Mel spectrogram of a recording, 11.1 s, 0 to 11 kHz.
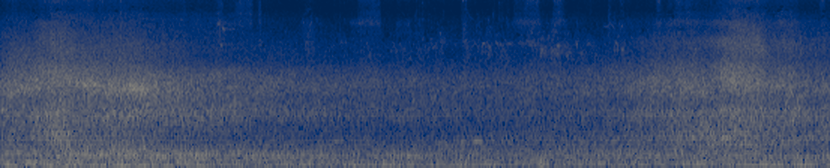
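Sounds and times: vehicle passing: 0:00.0 - 0:04.4, 0:07.8 - 0:11.0.

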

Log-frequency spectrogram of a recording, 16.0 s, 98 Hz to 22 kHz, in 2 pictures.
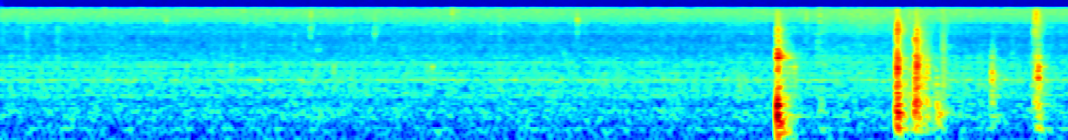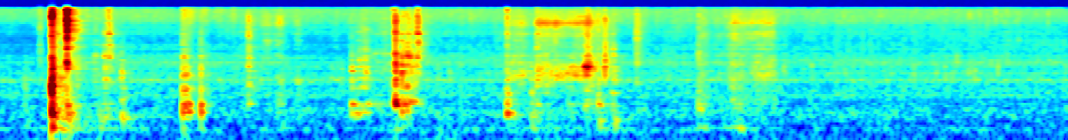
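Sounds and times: paper cup rustle: 0:08.7 - 0:13.9.

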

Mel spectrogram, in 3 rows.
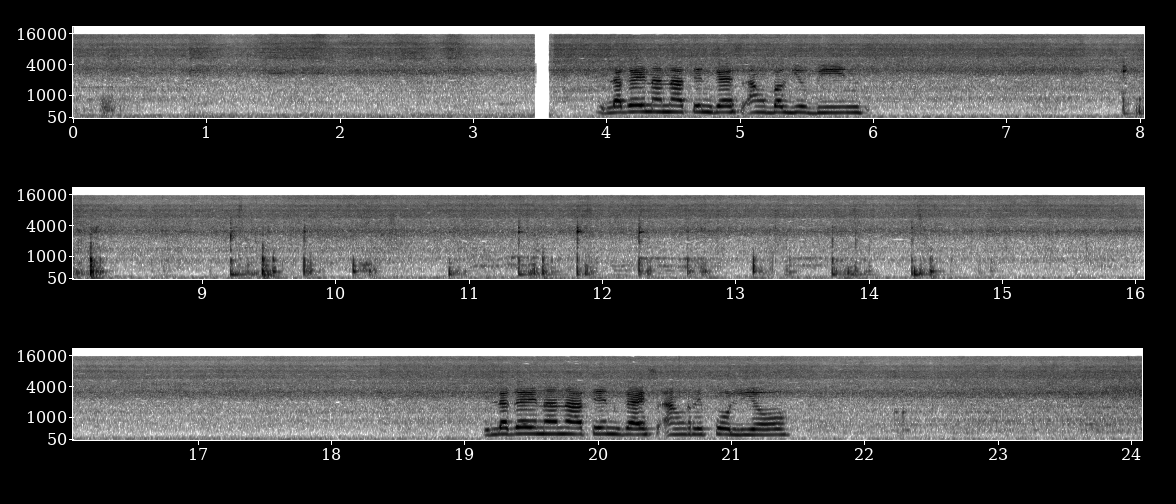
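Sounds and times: food sizzling in oil: 0:00.0 - 0:24.0
spatula scraping a pan: 0:07.9 - 0:15.2.

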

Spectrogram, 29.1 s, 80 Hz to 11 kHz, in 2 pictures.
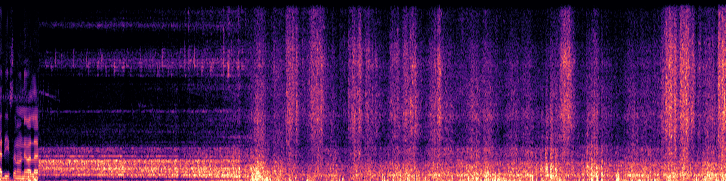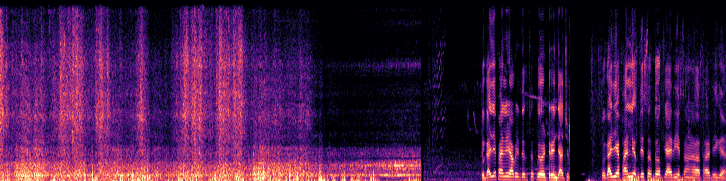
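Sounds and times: train rumbling and clattering: 0:00.7 - 0:23.0
steady hum: 0:00.8 - 0:05.7
train wheels banging: 0:00.8 - 0:23.0.

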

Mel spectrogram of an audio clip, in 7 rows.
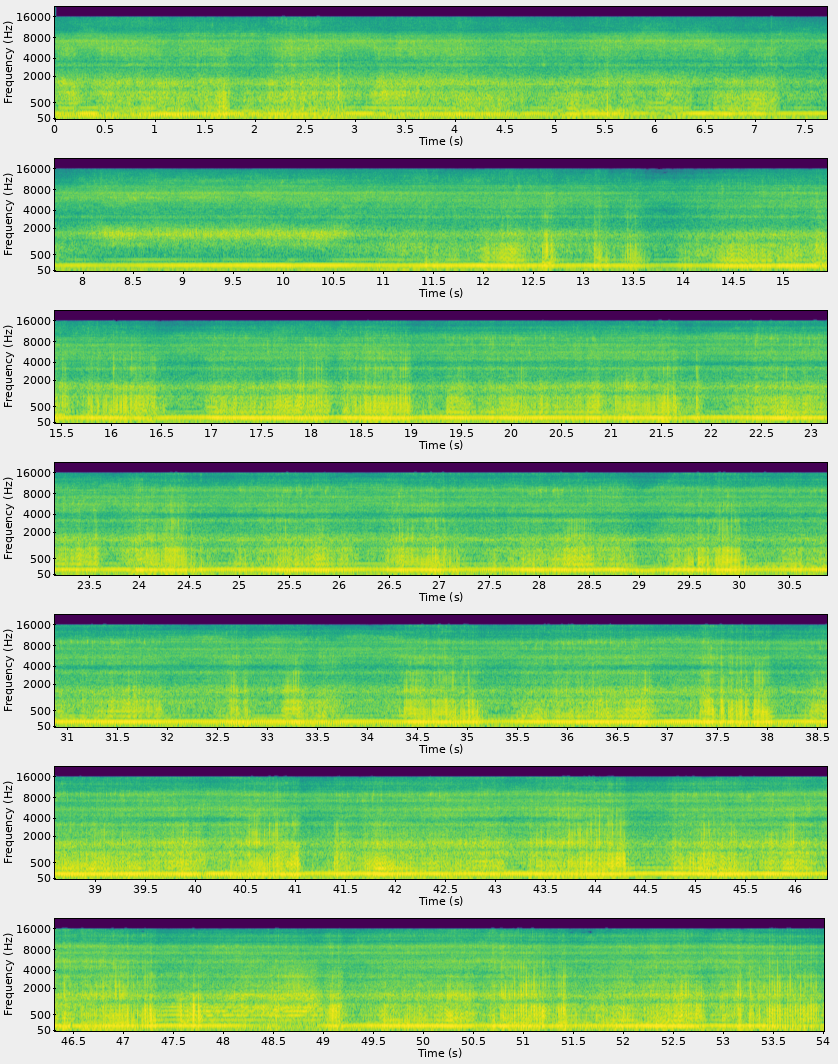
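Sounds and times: string trimmer whining: 0:00.0 - 0:54.0
trimmer line swishing through grass: 0:35.8 - 0:54.0.

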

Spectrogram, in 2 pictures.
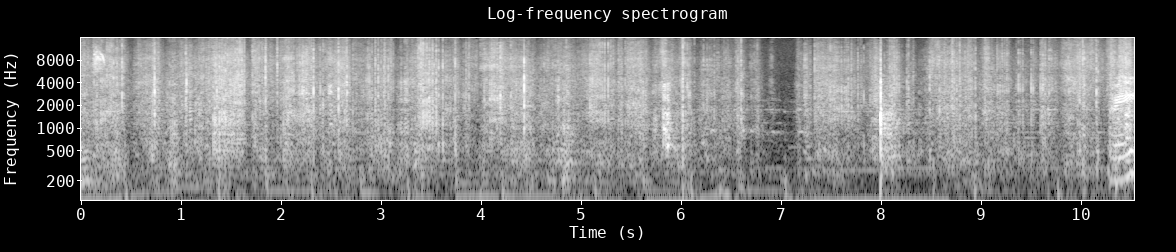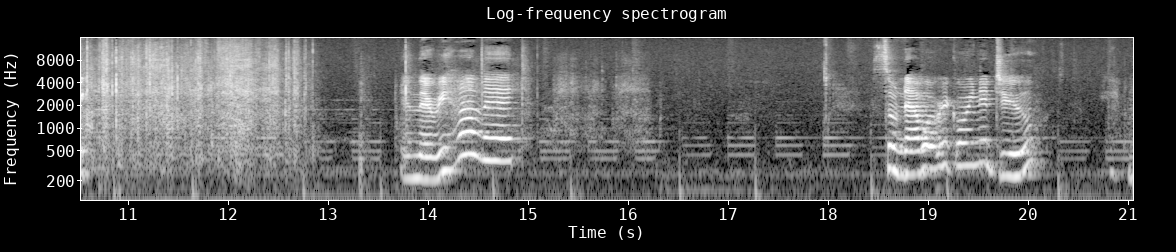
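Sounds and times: balloons rubbing and crinkling: 0:00.0 - 0:13.5, 0:14.2 - 0:16.5.

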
